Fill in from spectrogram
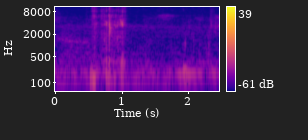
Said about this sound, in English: You like that slurp? You like that coffee slurp?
